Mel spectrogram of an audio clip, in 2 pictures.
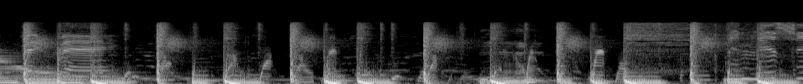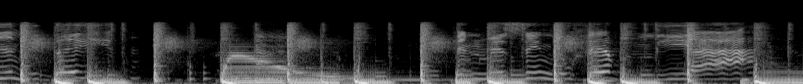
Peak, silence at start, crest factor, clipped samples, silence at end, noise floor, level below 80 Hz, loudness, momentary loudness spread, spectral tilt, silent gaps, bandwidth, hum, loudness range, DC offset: -2 dBFS; 0 s; 16 dB; under 0.1%; 0 s; -39 dBFS; -20 dBFS; -19 LUFS; 8 LU; -6 dB/octave; none; 7.6 kHz; none; 1 LU; 0.2%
